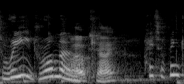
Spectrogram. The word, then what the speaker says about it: Ree Drummond: We found I always get her name wrong. Ree Drummond. Dree Drummond? Yeah. Okay. Oh, is it? Am I saying it wrong? Oh no, it's it's Ree Drummond.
